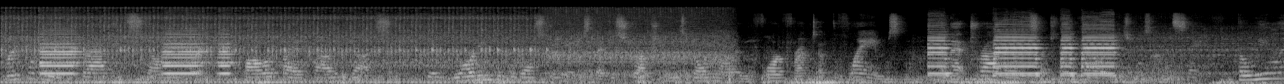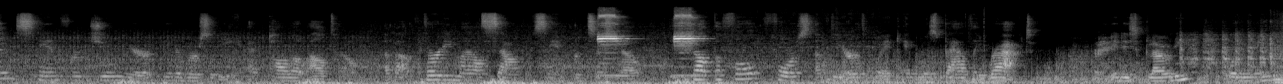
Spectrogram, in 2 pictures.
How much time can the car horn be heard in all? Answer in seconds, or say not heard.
4 s.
